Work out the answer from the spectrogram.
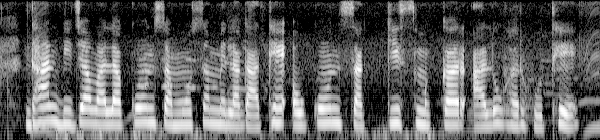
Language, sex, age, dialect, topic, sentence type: Chhattisgarhi, female, 18-24, Northern/Bhandar, agriculture, question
